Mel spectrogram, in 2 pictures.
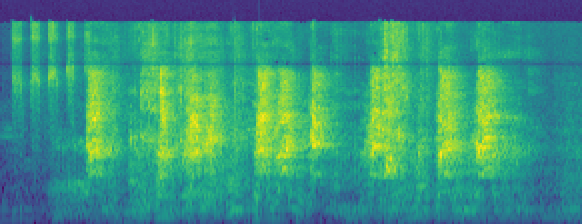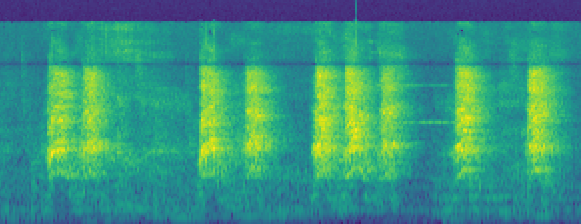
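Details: Six-week-old Klee Kai and Shiba mix puppies on their first day out, giving a rapid series of high, sharp yaps and barks in bursts, roughly one to two per second, with short pauses between.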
